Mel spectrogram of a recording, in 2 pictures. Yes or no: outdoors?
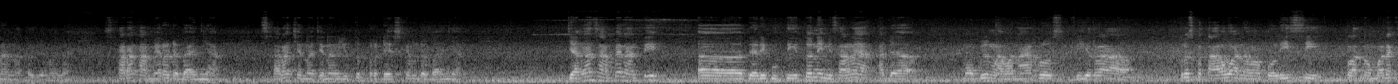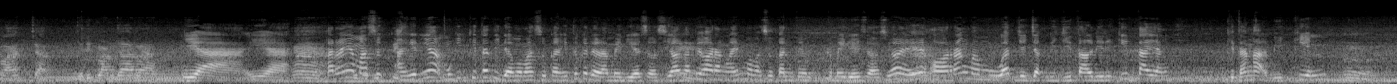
yes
